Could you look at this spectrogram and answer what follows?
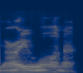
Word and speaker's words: marijuana: But it starts spelling with J, but also in marijuana, it's pronounced as JUAN. But why is one? It is because of it is a Spanish name. In Spanish name, you know, we don't pronounce J as J.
